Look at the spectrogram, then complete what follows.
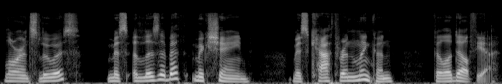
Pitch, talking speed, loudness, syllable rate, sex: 160 Hz, 105 wpm, -20 LUFS, 6.5 syllables/s, female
